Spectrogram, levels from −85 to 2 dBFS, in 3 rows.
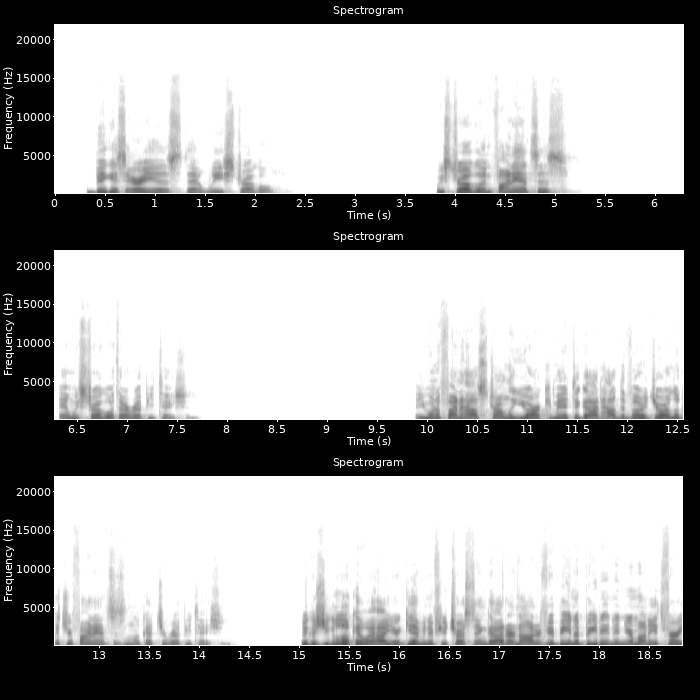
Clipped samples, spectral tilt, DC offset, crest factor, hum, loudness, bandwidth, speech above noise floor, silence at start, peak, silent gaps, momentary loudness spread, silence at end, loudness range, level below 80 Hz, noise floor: under 0.1%; -5.5 dB/octave; under 0.1%; 20 dB; none; -39 LUFS; 15.5 kHz; over 51 dB; 0.3 s; -20 dBFS; none; 12 LU; 0 s; 8 LU; -82 dBFS; under -90 dBFS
